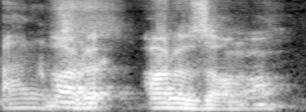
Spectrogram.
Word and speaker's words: autosomal: Autosomal? How do you say that word? Autosomal.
